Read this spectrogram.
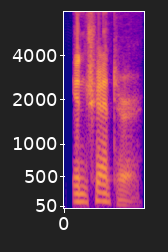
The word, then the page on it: enchanter: American English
